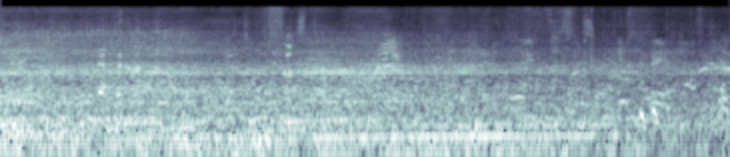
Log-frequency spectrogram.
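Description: A car engine hums as the car pulls away slowly.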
